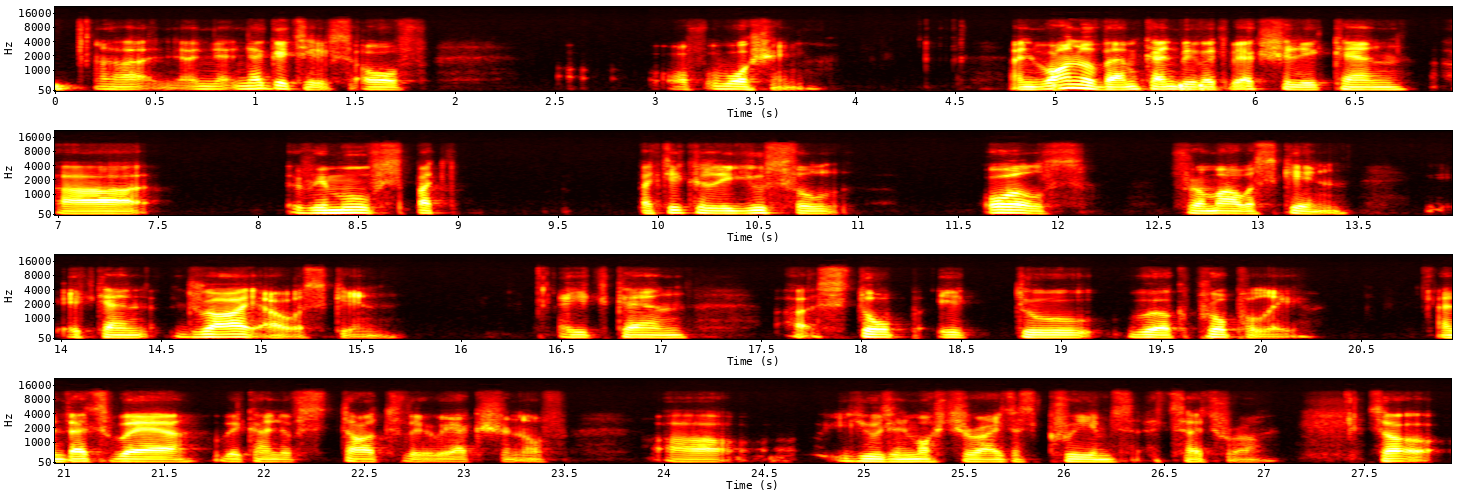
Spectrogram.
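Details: Adult male with tongue cancer five years earlier, tongue no longer as it was, giving altered speech; altered articulation after tongue cancer.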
